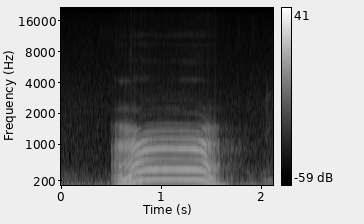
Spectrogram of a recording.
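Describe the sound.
A single drawn-out moo from a cow, rising in pitch, holding steady for about a second, then sliding down and fading, loud with quiet before and after.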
